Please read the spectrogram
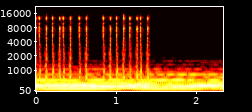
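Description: Two rapid runs of sharp computer-mouse clicks, about a dozen quick ticks each, made while scrolling through a drop-down list, over steady synthesizer background music.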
